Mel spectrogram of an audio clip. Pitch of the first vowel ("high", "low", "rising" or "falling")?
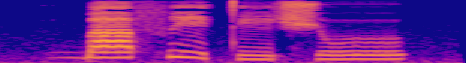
high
